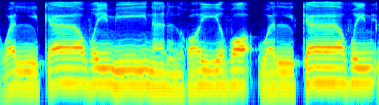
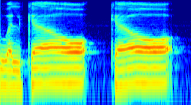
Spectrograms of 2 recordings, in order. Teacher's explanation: لا تستعد للظاء قبل موعدها، يعني في كلمة الكاظمين الألف كلها مرققة من أولها إلى آخرها · Shown in: first take · والكاظمين الغيظ والكاظمين، لا تقول والكاو كاو.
